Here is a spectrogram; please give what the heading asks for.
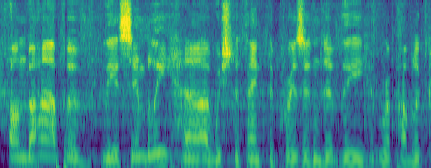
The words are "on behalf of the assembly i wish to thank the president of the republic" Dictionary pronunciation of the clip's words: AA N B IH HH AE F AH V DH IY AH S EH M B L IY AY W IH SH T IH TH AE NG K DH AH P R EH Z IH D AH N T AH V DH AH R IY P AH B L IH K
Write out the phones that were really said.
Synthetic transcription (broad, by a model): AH N B IH HH AE F AH V DH IY AH S EH M B L IY AY W IH SH T IH TH AE NG K DH AH P R EH Z IH D AH N T AH V DH AH R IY P AH B L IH K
